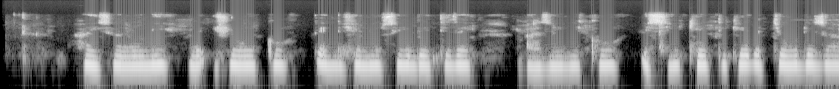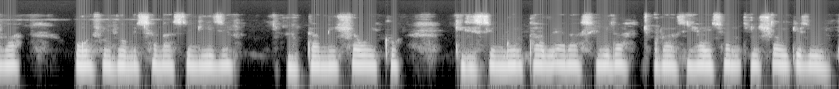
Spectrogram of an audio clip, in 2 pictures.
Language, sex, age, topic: Gamo, female, 25-35, government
